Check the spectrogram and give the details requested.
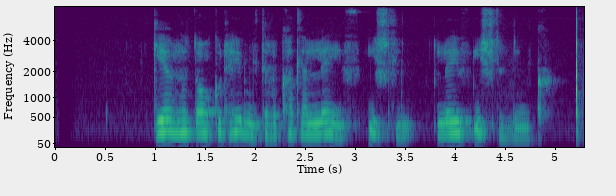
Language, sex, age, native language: Icelandic, female, 18-19, Icelandic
